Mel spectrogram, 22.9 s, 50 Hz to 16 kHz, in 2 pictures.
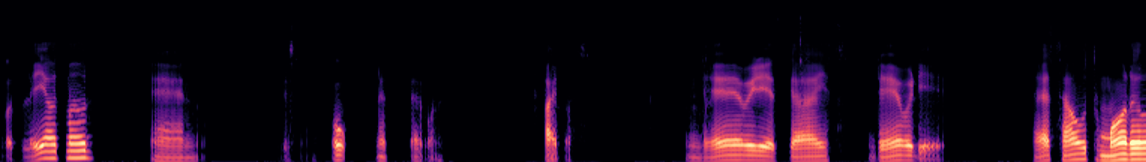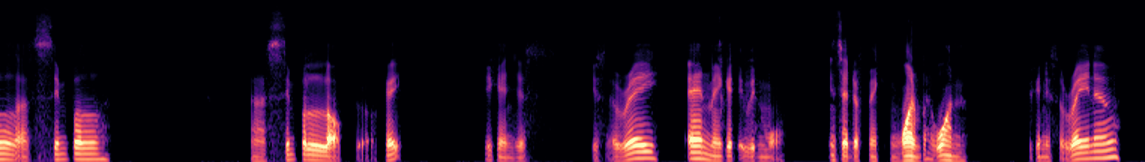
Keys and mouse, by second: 0.8-1.4 middle drag, 2.6 click, 3.9 click, 4.4-4.8 middle drag, 5.4 n, 6.7 shift+middle drag, 7.2-7.7 middle drag, 8.1 shift+middle drag, 8.8-10.8 middle drag, 11.6-12.8 middle drag, 13.7-14.5 shift+middle drag, 14.9-15.6 middle drag, 16.3-16.7 middle drag, 18.8 shift+middle click, 22.0 drag, 22.8 drag.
